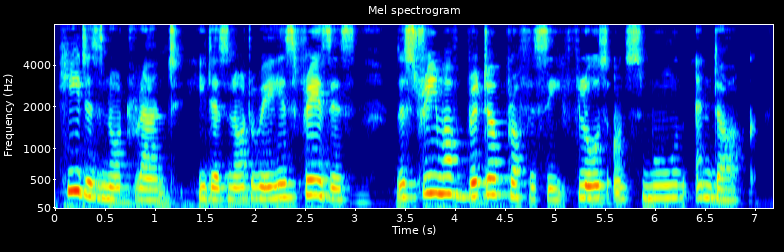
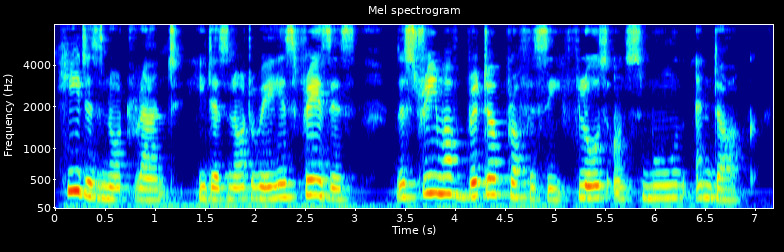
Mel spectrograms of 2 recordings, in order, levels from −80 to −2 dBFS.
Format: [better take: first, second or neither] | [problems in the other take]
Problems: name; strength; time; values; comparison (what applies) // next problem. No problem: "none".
second | noise reduction (neural mask model RNNoise)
